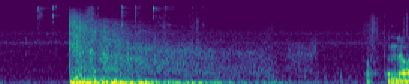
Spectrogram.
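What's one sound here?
A sudden whooshing burst rings out and fades away.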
